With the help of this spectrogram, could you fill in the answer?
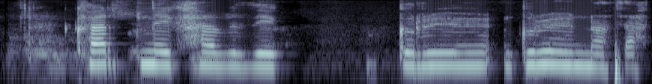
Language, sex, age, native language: Icelandic, female, 9, Icelandic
